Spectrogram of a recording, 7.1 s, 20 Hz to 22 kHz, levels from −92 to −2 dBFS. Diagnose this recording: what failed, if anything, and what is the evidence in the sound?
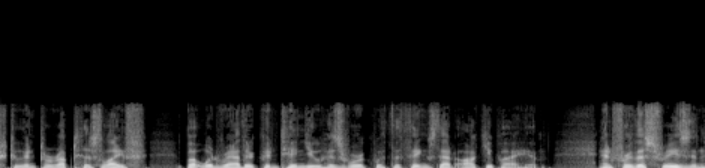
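A short concealed packet loss in the network stage: speech packets arrived too late for the jitter buffer, so the receiver synthesised a continuation of the preceding sound and crossfaded back into real audio. This is audible as a brief smear between 3.25 and 3.31 s.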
